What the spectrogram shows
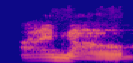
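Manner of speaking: acted soft, sad, resigned voice. Retelling how a woman caring for her mother answered advice, mimicking a sad, resigned reply. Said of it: "in like a sad, resigned voice".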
